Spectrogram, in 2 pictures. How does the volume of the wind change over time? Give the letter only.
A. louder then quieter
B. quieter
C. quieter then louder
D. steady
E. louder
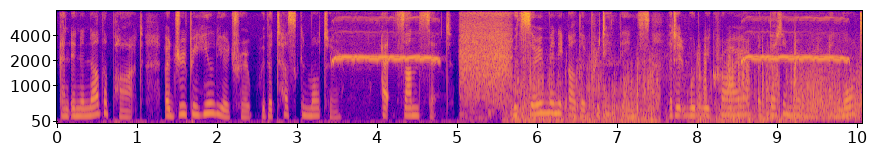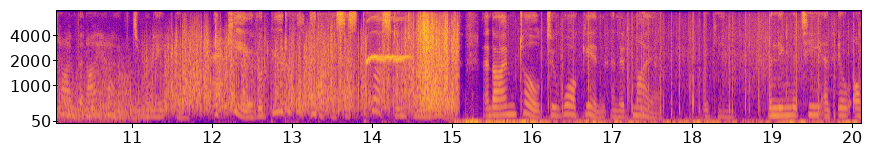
A.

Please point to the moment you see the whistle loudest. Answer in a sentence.
The volume of the whistle peaks at 14 seconds.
